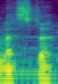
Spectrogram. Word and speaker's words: Leicester: deer are sacred creatures said to have protected Leicester since time immemorial I am so happy that they pronounced in Leicester and not Leicester which a lot of non-english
